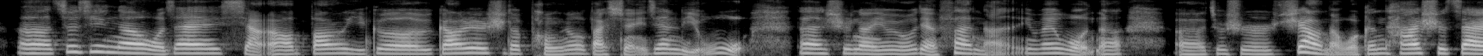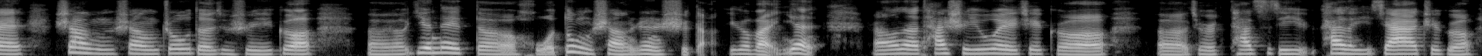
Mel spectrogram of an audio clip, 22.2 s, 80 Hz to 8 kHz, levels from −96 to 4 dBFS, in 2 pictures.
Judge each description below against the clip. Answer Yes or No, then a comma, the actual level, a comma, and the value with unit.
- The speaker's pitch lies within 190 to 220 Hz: Yes, high, 210 Hz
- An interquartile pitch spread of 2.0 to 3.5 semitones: Yes, average, 2.8 semitones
